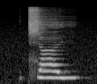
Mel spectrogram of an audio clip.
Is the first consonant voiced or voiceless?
voiceless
